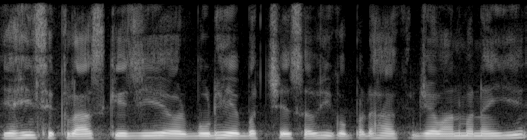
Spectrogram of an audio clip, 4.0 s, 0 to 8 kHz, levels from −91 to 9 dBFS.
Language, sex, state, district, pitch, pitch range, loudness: Hindi, male, Bihar, West Champaran, 130 Hz, 130-140 Hz, -15 LUFS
